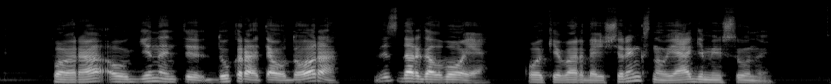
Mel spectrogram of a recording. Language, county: Lithuanian, Šiauliai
